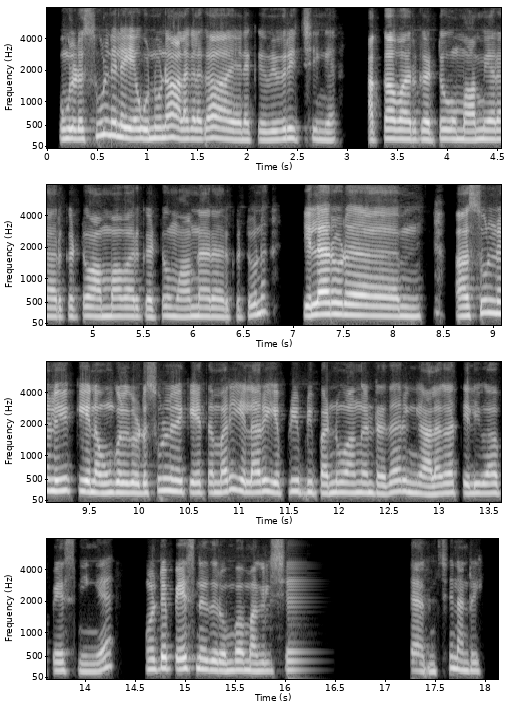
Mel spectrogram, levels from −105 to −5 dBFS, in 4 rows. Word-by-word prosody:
உங்களோட 205 -1 +3
சூழ்நிலையை 270 -7 +3
ஒண்ணுன்னா 220 +2 +2
அழகா 205 0 0
அழகா 215 +3 +1 0.2
எனக்கு 185 0 -4
விவரிச்சிங்க. 200 -1 -3 0.4
அக்காவா 200 +1 +2
இருக்கட்டும், 195 +1 -1
மாமியாரா 195 +1 +1
இருக்கட்டும், 195 +2 -4
அம்மாவா 195 0 -1
இருக்கட்டும், 190 +1 -4
மாமனாரா 190 0 -1
இருக்கட்டும், 185 +8 -5 0.5
எல்லாரோட 240 0 +7 1.1
அ - - +2
சூழ்நிலைக் 255 -2 +2
கே 235 - +5 0.2
உங்களோட 210 -1 +2
சூழ்நிலைக்கு 235 -4 +1
ஏத்த 210 0 -5
மாரி 230 +6 0
எல்லாரும் 215 +1 +2
எப்படி, 230 +4 -3
எப்படி 220 0 -3
பண்ணுவாங்கன்றதை 210 0 -1
நீங்க 205 -3 -1
அழகா, 195 +3 0
தெளிவா 200 +1 -1 0.2
பேசினீங்க. 180 -1 -5 0.4
உங்கள்ட்ட 220 +2 +1
பேசினது 220 -4 +1
ரொம்ப 195 +2 0
மகிழ்ச்சியா 180 +2 -6 1.3
இருந்துச்சு. 170 +8 -10
நன்றி. 185 -2 -5
205 Hz, 120 wpm, -21 LUFS, 190-220 Hz, 1.3 s, எல்லாரோட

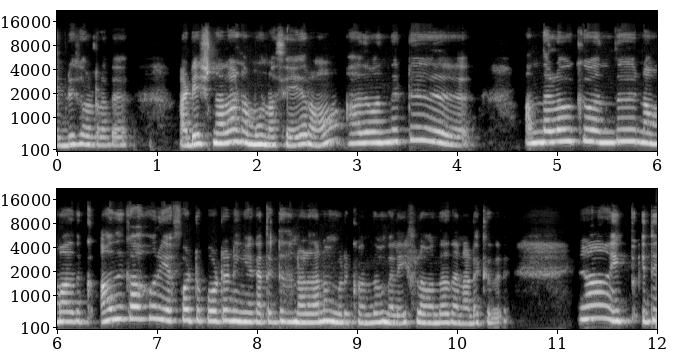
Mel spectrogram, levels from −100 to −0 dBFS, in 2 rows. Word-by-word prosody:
எப்பிடி 220 +3 -2
சொல்றது, 235 -2 -5 0.7
அடிஷ்னலா 265 +6 +3
நம்ம 260 -4 +5
ஒண்ண 235 -2 +3
செய்றோம். 245 +3 -1 0.2
அது 285 +1 +2
வந்துட்டு 325 +5 -1 1.1
அந்த 295 +1 +5
அளவுக்கு 335 +1 0
வந்து 300 +2 +2 0.2
நம்ம 275 -2 +3
அதுக்கு 275 +1 -6 0.2
அதுக்காக 340 +1 +1
ஒரு 335 - 0
எஃபோர்ட்டு 300 0 -2
போட்டு 285 +1 0
நீங்க 265 -1 +4
கத்துக்கிட்டதுனால 255 -1 0
தான 280 +3 +3
உங்களுக்கு 250 0 -1
வந்து 240 +2 -2
உங்க 255 -3 +3
லைஃப்ல 250 +1 -3
வந்து 235 +1 -2
அது 235 -1 -4
நடக்குது. 240 +4 -8 0.8
ஏன்னா, 345 +2 +1 0.3
இப் 285 +1 -5
இது 295 +4 -1
275 Hz, 150 wpm, -22 LUFS, 245-300 Hz, 1.1 s, நம்ம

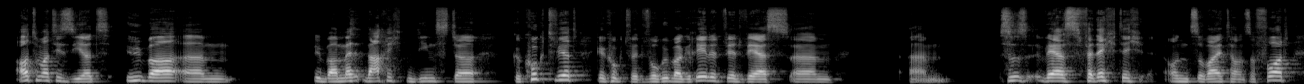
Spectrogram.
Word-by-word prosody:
automatisiert 155 -7 -1
über, 165 -3 +6
ähm 130 - -3 0.8
über 140 -2 +3
Messe 155 +3 0
Nachrichtendienste 140 -3 -2 0.3
geguckt 245 - -2
wird. 210 0 +2 0.2
Geguckt 145 0 -5
wird, 125 -1 -6
worüber 135 -1 +2
geredet 170 +5 +1
wird, 135 -5 -3
wer 125 -2 +6
ist, 120 0 -4
ähm 120 -1 -5 0.7
ähm, - - -10 0.5
sus 175 -1 -3
wer 160 -2 +6
ist 155 0 -1
verdächtig 160 -2 -1
und 135 -2 -5
so 135 -2 -4
weiter 130 -1 +1
und 115 - -10
so 125 - -9
fort. 190 +8 +2
145 Hz, 125 wpm, -23 LUFS, 130-170 Hz, 0.8 s, über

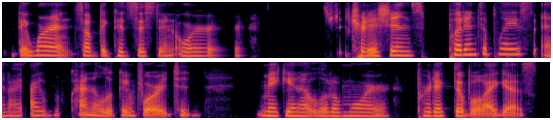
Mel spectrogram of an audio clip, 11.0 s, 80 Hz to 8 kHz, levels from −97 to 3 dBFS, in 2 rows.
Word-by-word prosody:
they - - +1
weren't 230 0 +2
something 210 -2 0
consistent 205 +2 -3
or 205 - -3
r 110 - -9 0.8
s - - -13 0.2
traditions 220 - +4 0.3
put 260 -1 +5
into 275 +2 +2
place, 280 0 -1
and 200 -1 -4
I 205 0 -5
I'm 225 0 -3 0.2
kinda 125 -2 +1
looking 110 - -2
forward 235 - +1
to - - -5 0.7
making 210 -3 +2
it 195 - +1
a - - -2
little 195 -1 0
more 200 0 -2 0.3
predictable, 200 -1 +2
I - - +3
guess. - - -2
205 Hz, 140 wpm, -28 LUFS, 195-225 Hz, 0.8 s, put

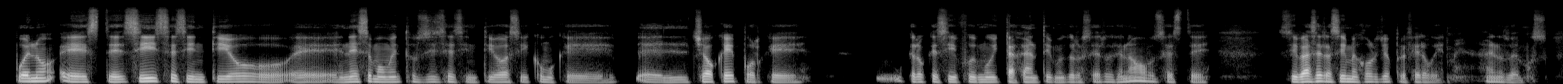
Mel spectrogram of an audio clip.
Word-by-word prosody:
Bueno, 145 +1 +5
este, 120 -5 +3
sí 145 +4 +7
se 145 +1 +2
sintió, 125 -1 0
eh, 110 0 -3
en 110 +2 -1
ese 125 +2 +3
momento 115 +1 -1
sí 120 +1 -6
se 120 +1 -3
sintió 110 +1 -3
así 110 0 -4
como 110 -1 -5
que 95 +1 -8 0.2
el 105 -1 -4
choque, 125 +5 +4
porque, 105 -2 -5 0.7
mm, 275 -1 -9
creo 120 -3 -1
que 125 - -1
sí 115 +1 0
fui 115 +2 -1
muy 110 0 0
tajante 105 0 0
y - - -5
muy 105 0 -4
grosero. 110 +2 -6
Dije: 115 +1 -5
"No, 80 +1 0
pues, 135 -3 -8
este, - - -6 0.6
si 120 - 0
va 125 +2 +9
a - - +6
ser 145 +3 +4
así, 130 +2 +3
mejor 125 0 -1
yo 125 +1 -2
prefiero 105 -1 -5
irme, - - -18 0.2
ahí 65 - -4
nos - - -6
vemos". - - -9
115 Hz, 170 wpm, -22 LUFS, 105-125 Hz, 0.7 s, va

